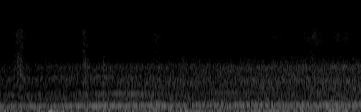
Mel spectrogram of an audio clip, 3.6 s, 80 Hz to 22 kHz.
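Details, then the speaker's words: Webasto Thermo Pro 90 diesel heating system fans on a Garcia Exploration 45 sailing yacht, switched on from the control screen: steady low hum with a faint higher whir as the fans slowly come up to speed; normal fan run-up. "here it says wabasto fans bump so listen carefully and you'll hear the fans slowly coming up"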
